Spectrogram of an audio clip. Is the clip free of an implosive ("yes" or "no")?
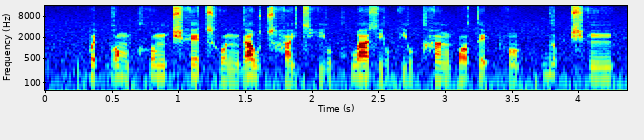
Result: yes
